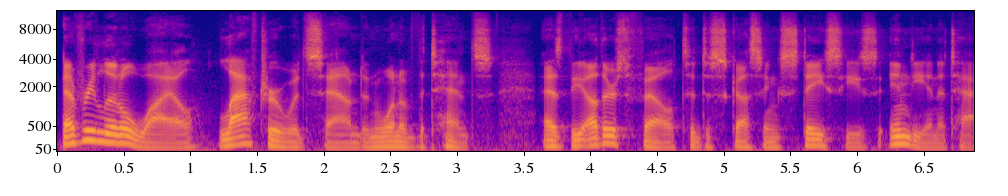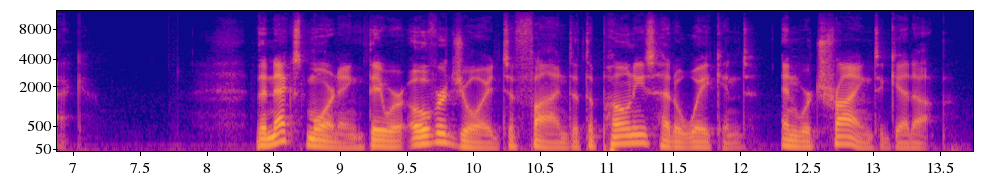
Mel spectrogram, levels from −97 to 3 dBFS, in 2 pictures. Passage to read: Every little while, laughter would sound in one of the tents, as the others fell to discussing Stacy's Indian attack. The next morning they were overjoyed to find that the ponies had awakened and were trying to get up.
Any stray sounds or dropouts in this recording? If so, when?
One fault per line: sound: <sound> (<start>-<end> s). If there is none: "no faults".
no faults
